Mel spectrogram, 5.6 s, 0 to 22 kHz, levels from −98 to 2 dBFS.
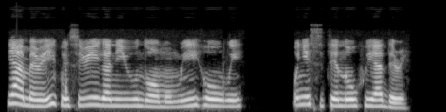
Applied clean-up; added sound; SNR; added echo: neural mask model DeepFilterNet 3.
